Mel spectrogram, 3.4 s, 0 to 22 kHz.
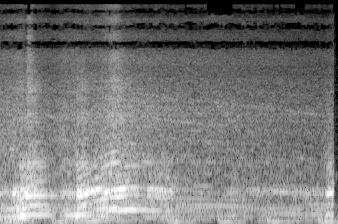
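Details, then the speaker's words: V6 Camaro before fitting a $200 eBay muffler delete, stock exhaust: engine catches, rises to a smooth rev and settles to an even idle; mellow, quiet stock exhaust with nothing amiss. "That sounds like a completely stock V6 Camaro."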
